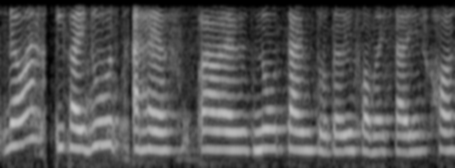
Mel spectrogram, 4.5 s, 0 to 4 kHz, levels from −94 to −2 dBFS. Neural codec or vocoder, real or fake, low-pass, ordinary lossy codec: codec, 16 kHz, 8 kbps, FreqCodec, larger model; fake; 3.6 kHz; none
